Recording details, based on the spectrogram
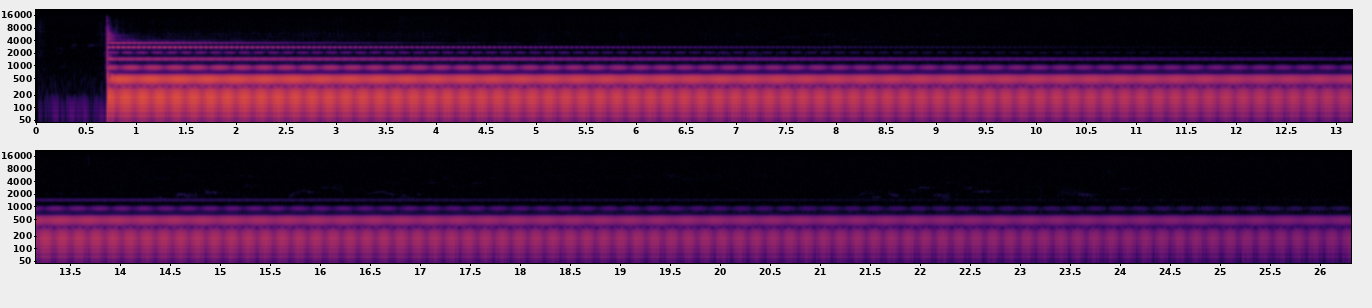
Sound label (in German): Klangschale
